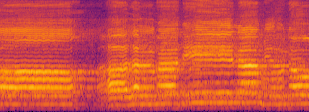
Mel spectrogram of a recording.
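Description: A solo voice chanting an Arabic devotional song of blessings on the Prophet (salawat), with long held notes and ornamented turns in pitch, and a short pause for breath about two seconds in.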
